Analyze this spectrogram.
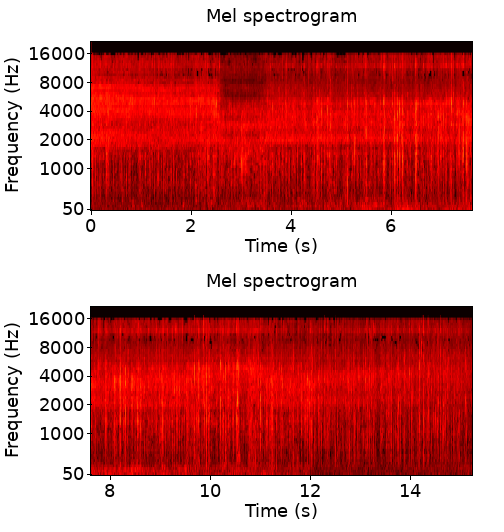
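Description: Thunderstorm downpour falling on wet pavement and foliage: a steady rain hiss dotted with close, individual drop hits.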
